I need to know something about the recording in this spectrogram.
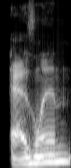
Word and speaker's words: Aslan: It's Aslan, by the way. Aslan? Yeah. What did I say? I don't remember now, but you were saying it wrong. Aslan, probably. Yeah, Aslan. So emphasis on the second syllable.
